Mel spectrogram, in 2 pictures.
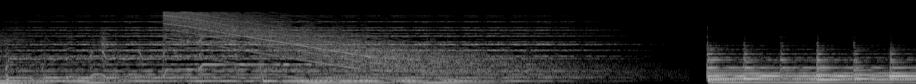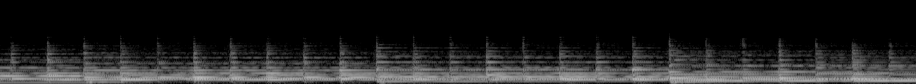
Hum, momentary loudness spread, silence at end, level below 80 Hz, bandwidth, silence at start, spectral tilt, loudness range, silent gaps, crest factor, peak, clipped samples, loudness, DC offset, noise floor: none; 7 LU; 0 s; -46 dBFS; 12.5 kHz; 0 s; -5.5 dB/octave; 5 LU; none; 16 dB; -12 dBFS; under 0.1%; -27 LUFS; under 0.1%; -65 dBFS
